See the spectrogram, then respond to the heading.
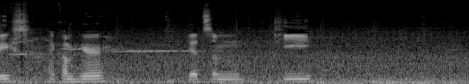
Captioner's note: sip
